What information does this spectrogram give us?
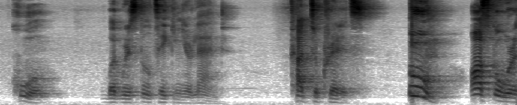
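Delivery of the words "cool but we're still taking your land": secretive, confiding, hushed stage whisper. Narrating an imagined movie scene, acting out a character leaning in to half-whisper. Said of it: "Julius leans in and then he whispers".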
